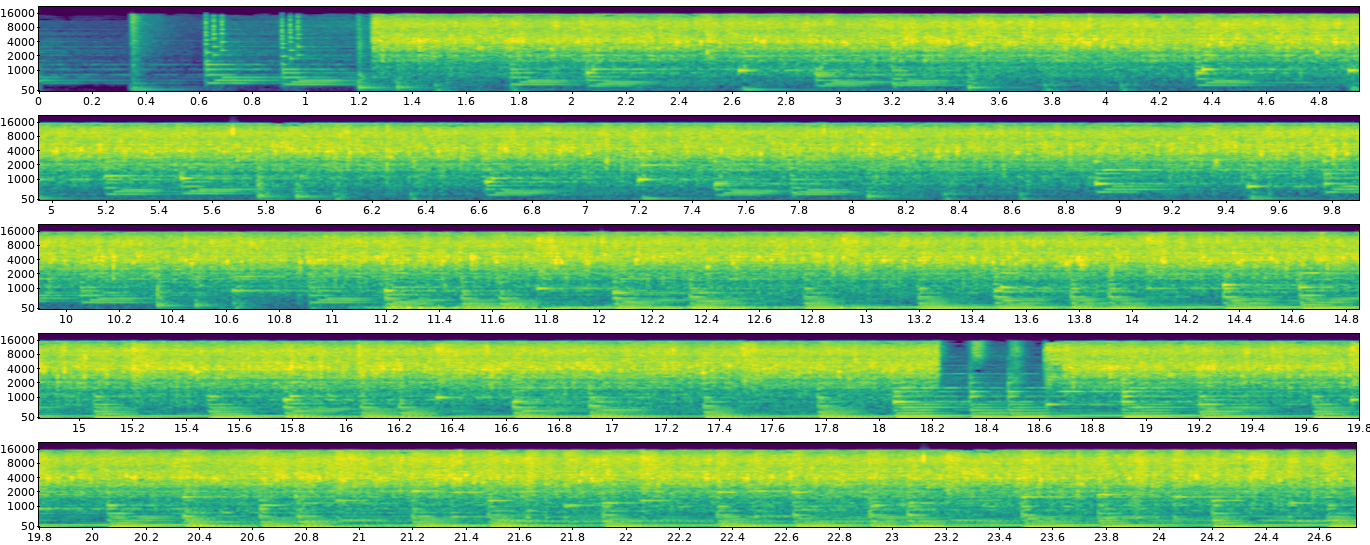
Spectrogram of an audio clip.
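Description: Yard long beans and yellow pepper sizzling in a hot oiled wok as they are stir-fried with a spatula. The sizzle starts suddenly about a second in and runs steady, with a short break about three quarters of the way through, over background music.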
